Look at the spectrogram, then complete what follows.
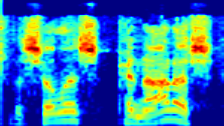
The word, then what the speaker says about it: Vasilis Kanatas: signs of the zodiac and here he is vasilis canatas uh vilus first of all am I pronouncing your name correctly sir yes you do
